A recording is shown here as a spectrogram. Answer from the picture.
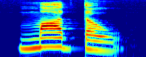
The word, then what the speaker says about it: model: 如果发成正经的 d 就变成了 model， model，但是我们在浊化成 d 的发音的时候呢，舌尖不能够抵住上齿龈的位置，而应该往后走，抵到硬腭的位置， d d model model，并且要发得非常的轻快，一带而过，不能够过于的拖沓啊，不是 model，而是 model model，轻轻的一弹就弹下来了。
